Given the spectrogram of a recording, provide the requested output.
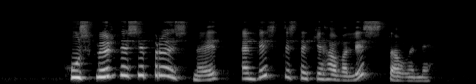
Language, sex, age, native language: Icelandic, female, 40-49, Icelandic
